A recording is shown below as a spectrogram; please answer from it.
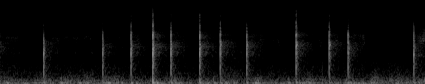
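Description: Chalk on a chalkboard as capital letters are printed: an uneven run of short, sharp taps and scratches, about three or four a second.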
